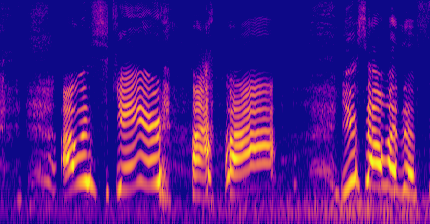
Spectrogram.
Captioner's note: laughs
